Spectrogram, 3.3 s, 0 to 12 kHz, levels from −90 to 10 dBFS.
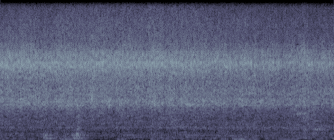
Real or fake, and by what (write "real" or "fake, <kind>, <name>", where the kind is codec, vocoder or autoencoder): fake, vocoder, Vocos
